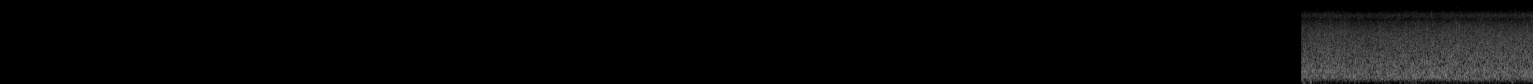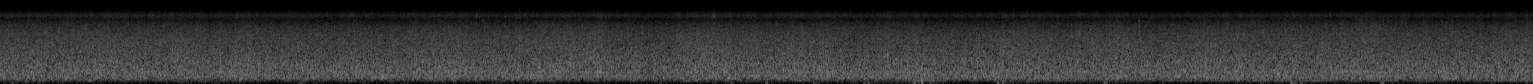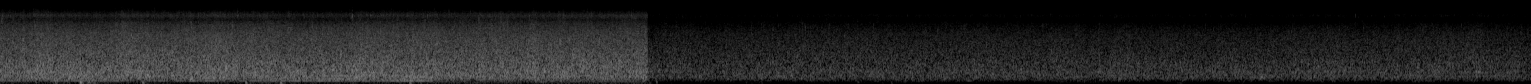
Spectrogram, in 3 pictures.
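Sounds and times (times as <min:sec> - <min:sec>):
steady rushing noise: 0:13.0 - 0:37.2.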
